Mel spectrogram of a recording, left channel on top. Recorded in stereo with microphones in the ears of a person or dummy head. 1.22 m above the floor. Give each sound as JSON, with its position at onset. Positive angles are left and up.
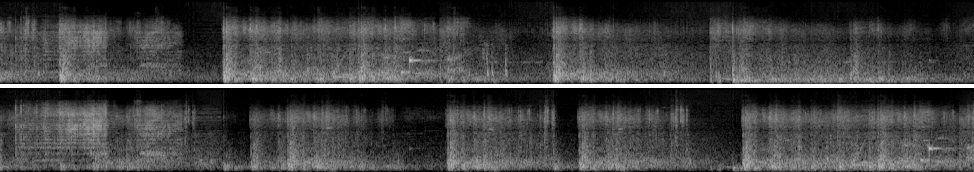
{"t": 0.1, "sound": "chopping", "side_deg": -40}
